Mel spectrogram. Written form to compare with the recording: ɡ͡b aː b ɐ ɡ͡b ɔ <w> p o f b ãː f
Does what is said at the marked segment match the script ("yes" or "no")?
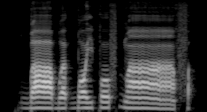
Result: no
